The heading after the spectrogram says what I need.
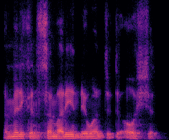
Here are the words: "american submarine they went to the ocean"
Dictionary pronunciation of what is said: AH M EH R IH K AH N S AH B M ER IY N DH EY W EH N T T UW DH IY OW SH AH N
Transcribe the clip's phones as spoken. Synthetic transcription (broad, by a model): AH M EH R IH K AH N S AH M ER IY N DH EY W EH N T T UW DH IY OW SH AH N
